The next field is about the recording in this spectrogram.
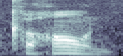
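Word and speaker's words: Cajón: And how do you pronounce it? Cajon.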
